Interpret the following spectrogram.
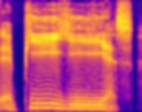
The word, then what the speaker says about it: Επίγειες: Επίγειες needs a little bit of care when you pronounce it, right? Because you have lots of E's, and particularly you have this long E, yes, right? Επίγειες. So try to get this right.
